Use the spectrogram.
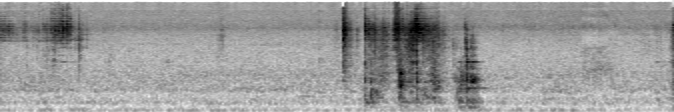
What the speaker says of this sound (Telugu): ఇలాగా రెండు నిమిషాలు బాగా ఫ్రై చేసుకున్నాము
